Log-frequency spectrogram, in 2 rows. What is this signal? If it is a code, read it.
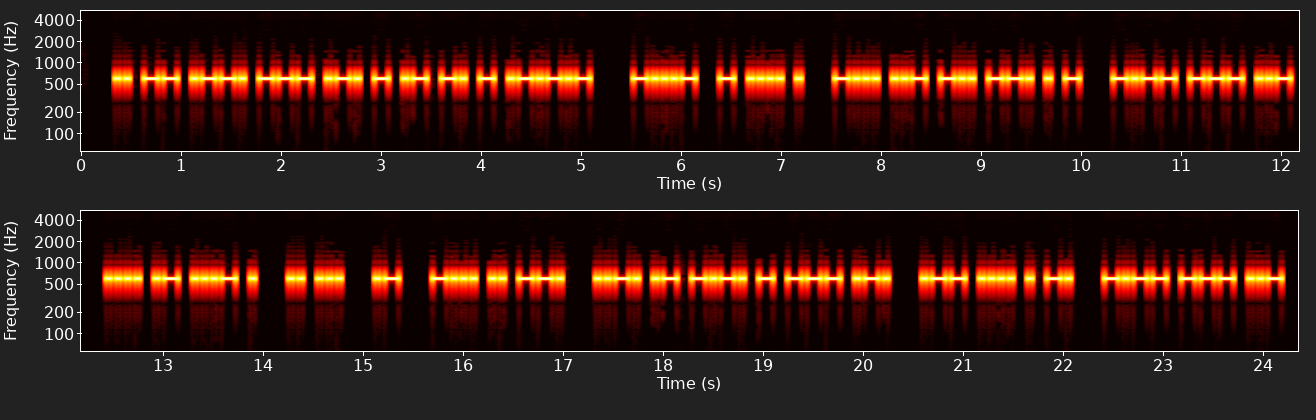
Morse code, heard as a keyed tone, about 25 wpm, 600 Hz. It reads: IMPORTANT. <BT> THE BUDGET YOU HAVE IS A BIG FACTOR WHEN YOU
